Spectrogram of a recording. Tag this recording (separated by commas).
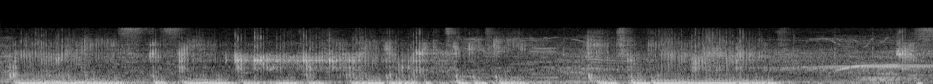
Speech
